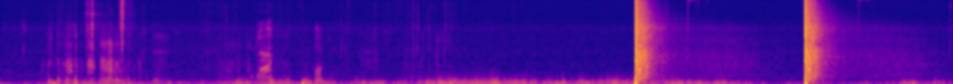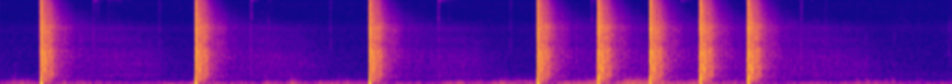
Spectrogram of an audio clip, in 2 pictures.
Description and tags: Shot of real pistols shooting outside.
